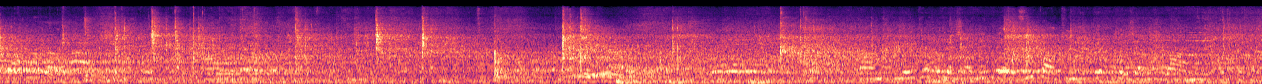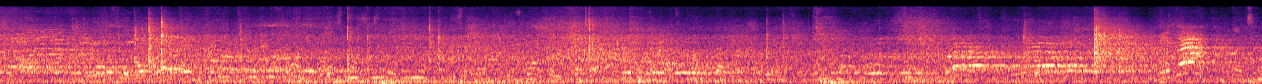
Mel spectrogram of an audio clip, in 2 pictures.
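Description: Indistinct voices of spectators and players across a hockey rink, with scattered sharp clacks of sticks on the puck and the ice during play.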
